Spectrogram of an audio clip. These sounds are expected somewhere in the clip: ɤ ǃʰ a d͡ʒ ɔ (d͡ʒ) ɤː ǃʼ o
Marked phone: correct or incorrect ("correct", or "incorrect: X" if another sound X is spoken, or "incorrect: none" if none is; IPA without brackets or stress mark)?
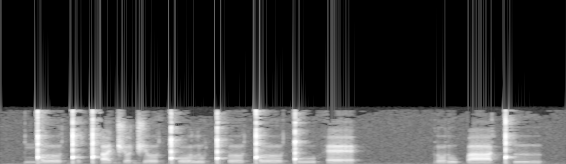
correct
